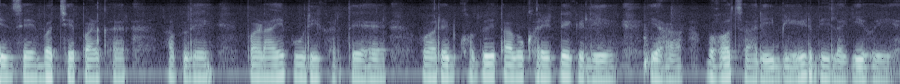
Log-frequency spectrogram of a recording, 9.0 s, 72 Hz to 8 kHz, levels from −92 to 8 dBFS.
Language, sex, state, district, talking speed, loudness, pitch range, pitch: Hindi, male, Chandigarh, Chandigarh, 155 wpm, -18 LUFS, 100-110 Hz, 105 Hz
